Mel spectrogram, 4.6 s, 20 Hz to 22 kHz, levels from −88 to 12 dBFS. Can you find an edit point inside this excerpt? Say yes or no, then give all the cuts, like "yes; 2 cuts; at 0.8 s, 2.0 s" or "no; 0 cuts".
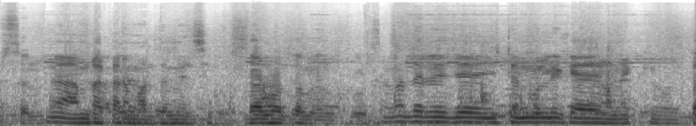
no; 0 cuts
